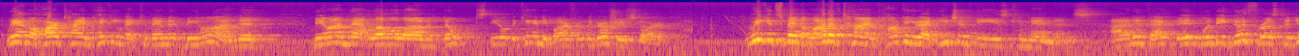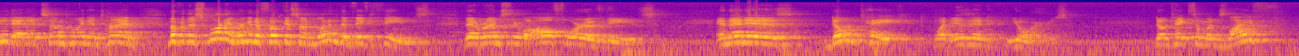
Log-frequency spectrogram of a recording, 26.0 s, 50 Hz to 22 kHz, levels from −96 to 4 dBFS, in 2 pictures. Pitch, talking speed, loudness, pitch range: 205 Hz, 195 wpm, -16 LUFS, 180-235 Hz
